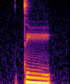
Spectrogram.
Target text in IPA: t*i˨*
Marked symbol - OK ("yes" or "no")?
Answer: yes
